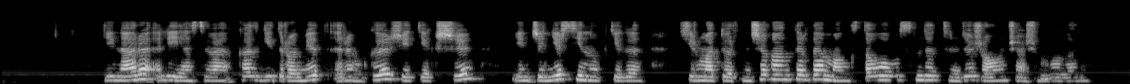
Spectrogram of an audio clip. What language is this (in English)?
Kazakh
